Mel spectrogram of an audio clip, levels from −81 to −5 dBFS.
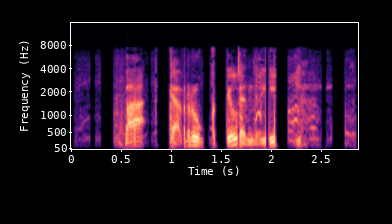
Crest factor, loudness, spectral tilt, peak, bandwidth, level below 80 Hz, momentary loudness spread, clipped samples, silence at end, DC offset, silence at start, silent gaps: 16 dB; -16 LUFS; -5.5 dB/octave; 0 dBFS; 7.8 kHz; -52 dBFS; 12 LU; under 0.1%; 0.05 s; under 0.1%; 0.45 s; none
